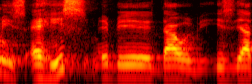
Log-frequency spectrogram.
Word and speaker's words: Ehis: Okay, my name is Ehis. Maybe that will be easier to pronounce.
